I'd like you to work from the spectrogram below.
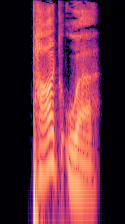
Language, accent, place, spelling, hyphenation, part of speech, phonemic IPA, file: German, Germany, Berlin, Parkuhr, Park‧uhr, noun, /ˈpaʁkˌʔuːɐ̯/, De-Parkuhr.ogg
- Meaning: parking meter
